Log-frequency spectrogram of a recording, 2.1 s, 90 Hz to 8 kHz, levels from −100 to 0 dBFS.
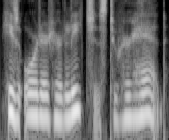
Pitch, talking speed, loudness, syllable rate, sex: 190 Hz, 200 wpm, -20 LUFS, 5.0 syllables/s, female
